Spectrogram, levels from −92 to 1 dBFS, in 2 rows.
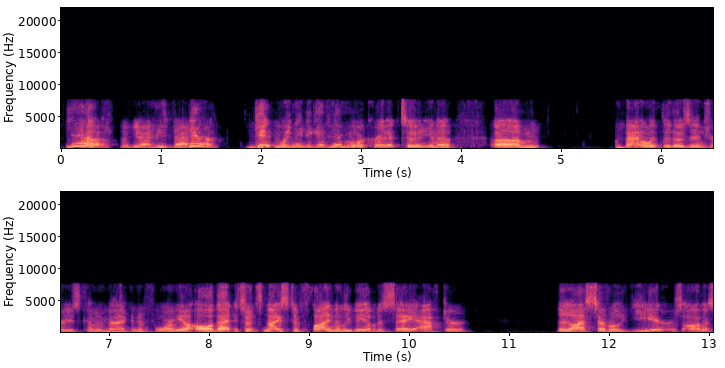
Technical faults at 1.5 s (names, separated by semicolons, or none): Speex codec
